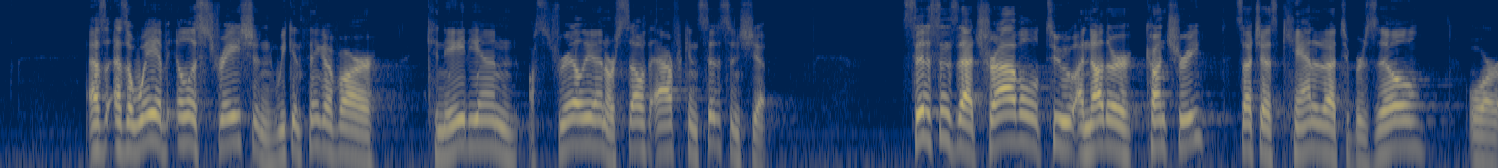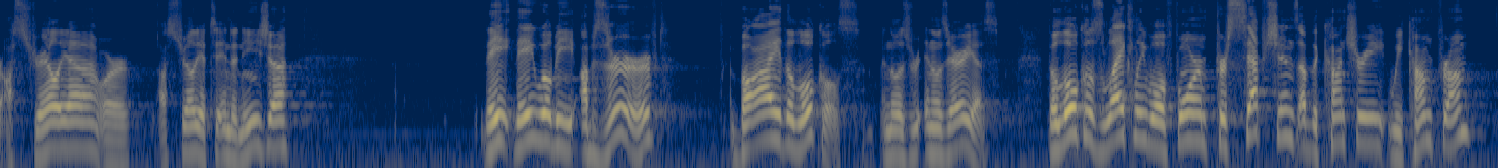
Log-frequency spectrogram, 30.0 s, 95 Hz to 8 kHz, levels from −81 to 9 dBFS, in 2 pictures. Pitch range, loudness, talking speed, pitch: 120-185 Hz, -26 LUFS, 120 wpm, 165 Hz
